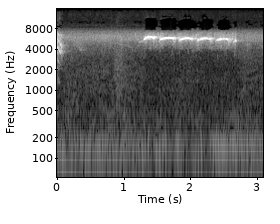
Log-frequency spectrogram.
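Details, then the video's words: Bar-winged prinia, described as a fierce singer, giving one thin, very high trill of even, fast pulses lasting just over a second, with a faint low hum beneath and otherwise quiet surroundings. "CIBLEK/CANCILAK GARANG"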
